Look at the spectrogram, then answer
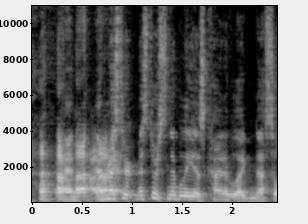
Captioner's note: laughing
